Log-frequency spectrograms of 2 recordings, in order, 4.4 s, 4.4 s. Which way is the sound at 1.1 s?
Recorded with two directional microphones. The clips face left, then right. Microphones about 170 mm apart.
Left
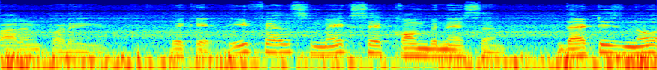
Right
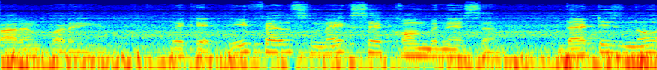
20° left (ahead or behind).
